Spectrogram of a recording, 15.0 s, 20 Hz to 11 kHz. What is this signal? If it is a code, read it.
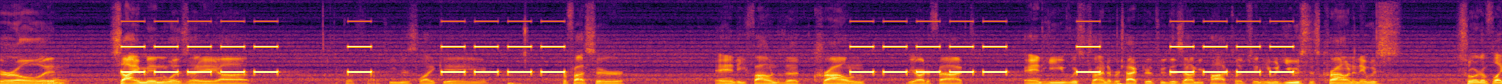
Beep code, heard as beeps from a small speaker, played twice, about 1650 Hz, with room echo and speech in English. 5-1-4.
